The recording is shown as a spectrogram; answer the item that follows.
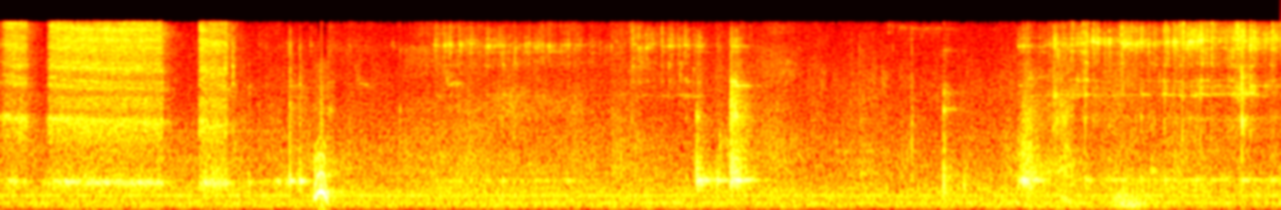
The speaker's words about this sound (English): So I'm just got enough brake cleaner in there now where there's like a puddle, and I'm just kind of swishing these bearings around in it, and it's turning the brake cleaner very black.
